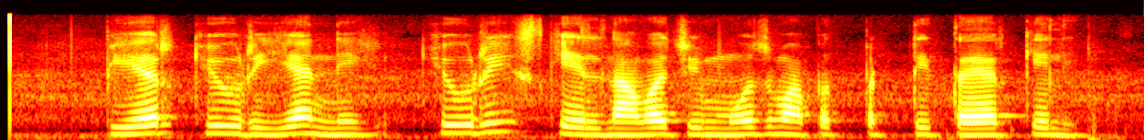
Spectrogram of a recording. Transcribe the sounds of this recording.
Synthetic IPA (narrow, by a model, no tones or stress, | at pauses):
pijəɾkjuɾijanːiːkʰjuɾiːskelnaʋat͡ɕiːmod͡zmapət̪̚pəʈːiːt̪əjaɾkeliː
